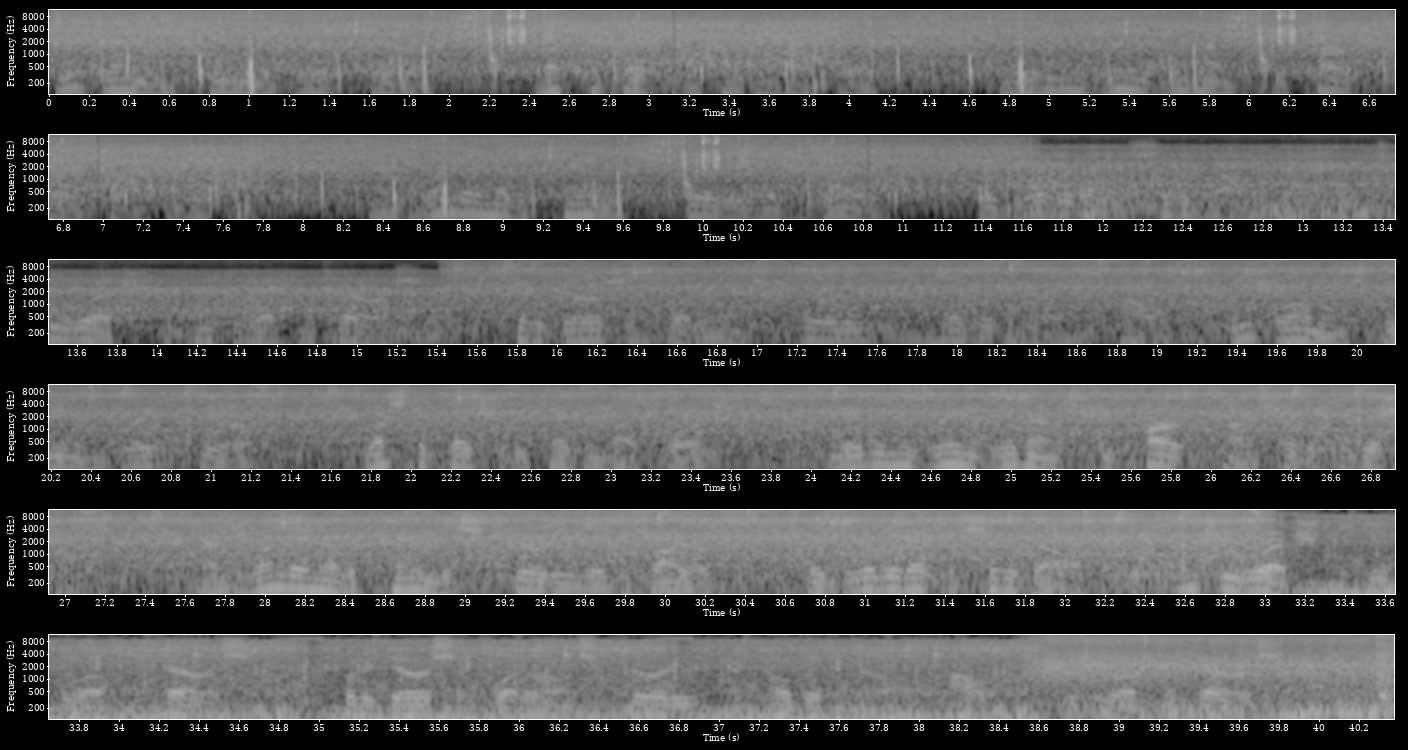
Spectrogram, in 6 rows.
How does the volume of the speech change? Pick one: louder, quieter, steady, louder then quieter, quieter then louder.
louder.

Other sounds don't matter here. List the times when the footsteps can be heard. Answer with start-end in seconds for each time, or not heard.
not heard.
